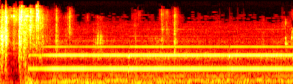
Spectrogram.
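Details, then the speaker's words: Whipple-supercharged car with three fuel pumps, still on a tune for the previous setup: several steady whining tones holding level about three seconds as the pumps prime; normal fuel pump priming. "man it sounds like a a terminator cobra washing machine priming to wash my clothes or something all right i don't know that i just i really like that sound"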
